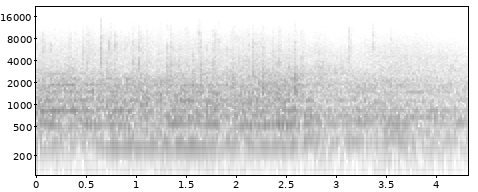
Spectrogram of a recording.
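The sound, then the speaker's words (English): Many residents in Italy applaud from their balconies, clapping together in a dense, continuous, echoing wave of applause spread across an open outdoor space. It holds steady throughout with no talking. “In Italy, a lot of the applauding residents on their balconies are standing next to posters painted with Italian flags or giant rainbows.”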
